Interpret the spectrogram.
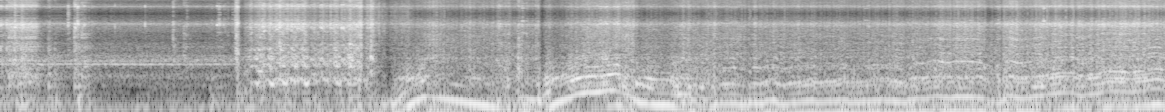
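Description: Ford Focus rally car's engine heard from inside the cabin: subdued for the first couple of seconds, then suddenly loud about two seconds in, revving up and down before holding a steady pitch.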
